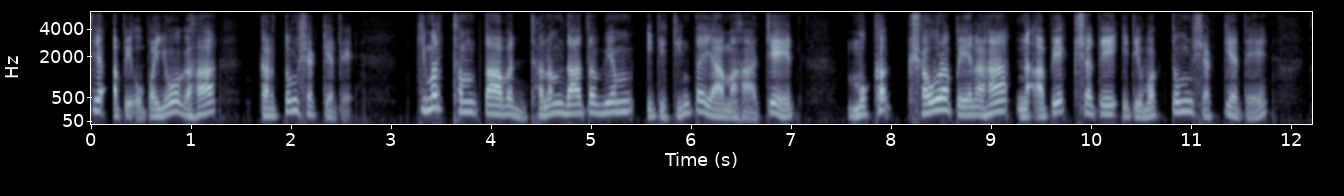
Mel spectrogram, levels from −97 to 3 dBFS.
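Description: Aliasing runs through the whole clip. The speech was taken down to a lower sample rate with no filter first. The sound fits a drop to 12 kHz, folding at 6 kHz. Energy above that edge mirrors back below it at wrong frequencies. Sibilants turn gritty and metallic. The spectrum runs hard up to 6 kHz and stops. The folded content sits roughly 25 dB under the speech.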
